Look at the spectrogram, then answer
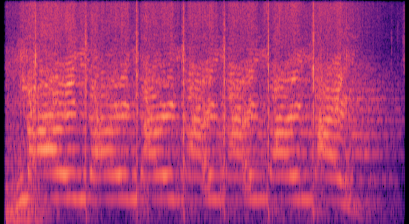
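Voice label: "nein", German; taunts props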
